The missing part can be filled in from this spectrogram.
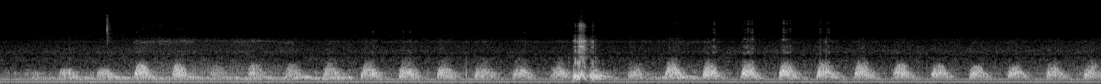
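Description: Rapid, regular whooshing pulses at about 150 a minute over a steady hum: a normal fetal heartbeat picked up by Doppler.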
